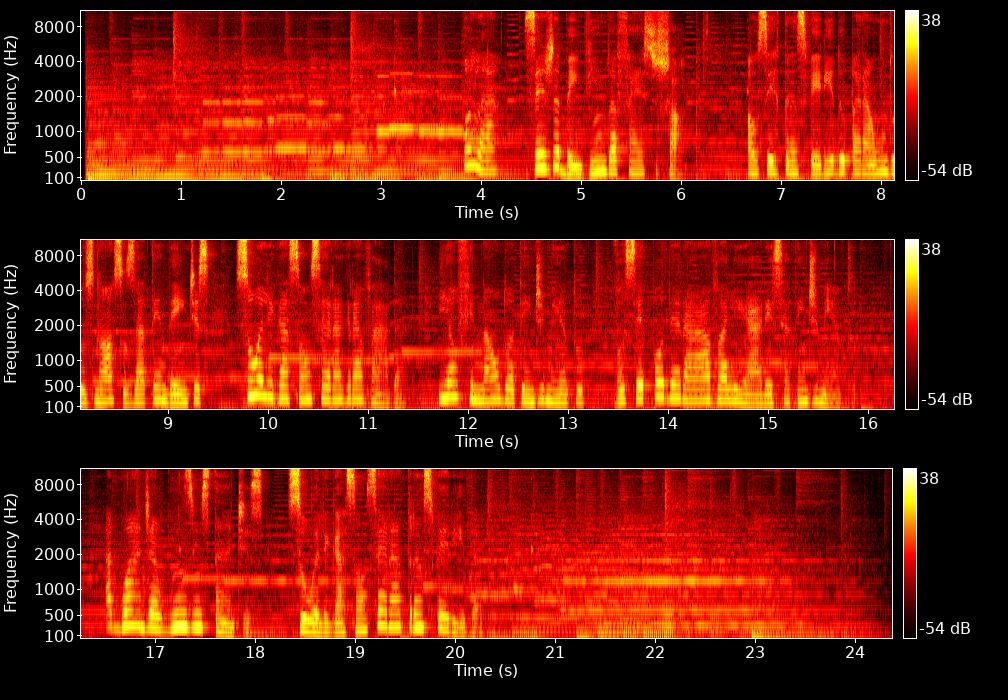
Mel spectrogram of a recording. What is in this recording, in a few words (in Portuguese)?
espera neutro; fastshop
